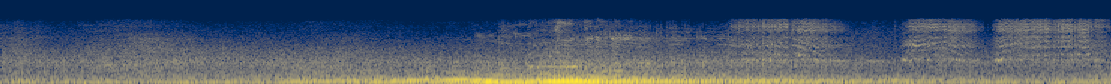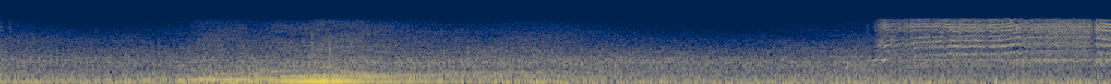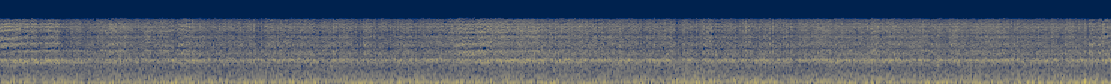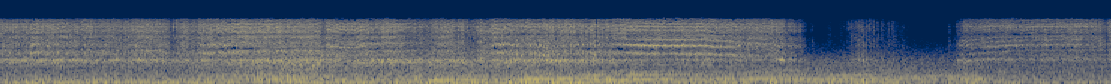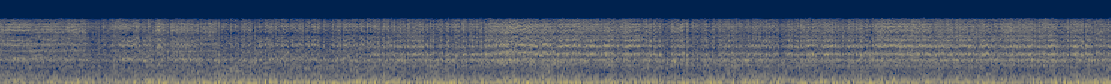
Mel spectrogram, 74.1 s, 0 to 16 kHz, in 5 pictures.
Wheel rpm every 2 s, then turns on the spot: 0, 0, 0, 0, 50, 50, 120, 30, 0, 0, 0, 0, 10, 170, 220, 230, 230, 230, 230, 230, 230, 230, 230, 230, 220, 230, 200, 50, 90, 160, 160, 160, 200, 200, 200, 200, 200.
54-56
